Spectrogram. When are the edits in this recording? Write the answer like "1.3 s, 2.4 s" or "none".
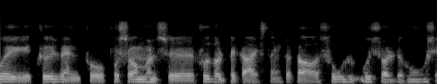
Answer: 1.1 s, 2.8 s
